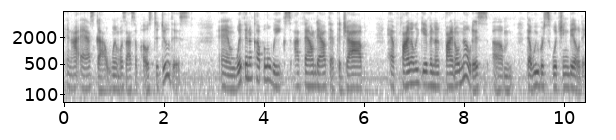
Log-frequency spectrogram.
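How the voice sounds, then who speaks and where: Shaky and very deep in pitch, this woman's voice moves at a moderate pace with ordinary pitch variation. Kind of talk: personal testimony talk to camera.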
